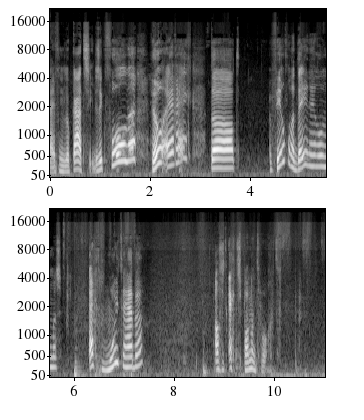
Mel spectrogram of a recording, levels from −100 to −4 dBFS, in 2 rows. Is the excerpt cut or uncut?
uncut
